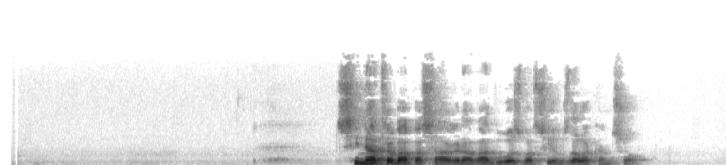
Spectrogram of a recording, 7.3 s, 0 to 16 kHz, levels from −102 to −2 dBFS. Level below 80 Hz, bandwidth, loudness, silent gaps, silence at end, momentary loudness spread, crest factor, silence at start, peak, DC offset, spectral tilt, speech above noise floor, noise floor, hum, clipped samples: -80 dBFS; 10 kHz; -22 LUFS; none; 0.95 s; 24 LU; 22 dB; 3.4 s; -2 dBFS; under 0.1%; -6.5 dB/octave; 60 dB; -82 dBFS; none; under 0.1%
